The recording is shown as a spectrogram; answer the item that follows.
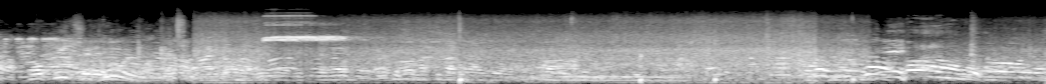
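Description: Football players and spectators shouting and talking over one another, with a short high whistle blast about three seconds in.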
